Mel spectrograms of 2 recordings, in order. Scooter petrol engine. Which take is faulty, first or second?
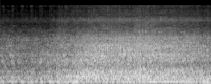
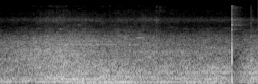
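second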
